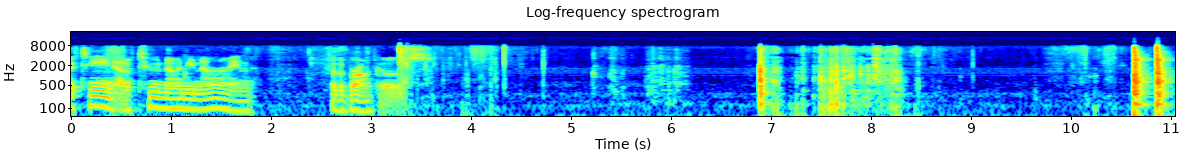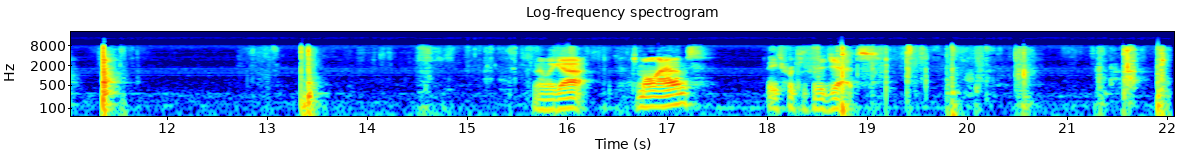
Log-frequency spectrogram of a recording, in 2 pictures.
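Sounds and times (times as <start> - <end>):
cards rustling: 3.2 - 4.8, 14.5 - 15.7, 18.2 - 22.0.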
